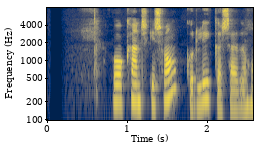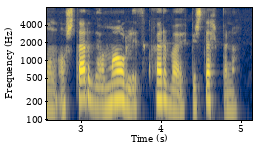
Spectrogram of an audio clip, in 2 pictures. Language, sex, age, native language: Icelandic, female, 40-49, Icelandic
